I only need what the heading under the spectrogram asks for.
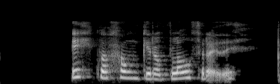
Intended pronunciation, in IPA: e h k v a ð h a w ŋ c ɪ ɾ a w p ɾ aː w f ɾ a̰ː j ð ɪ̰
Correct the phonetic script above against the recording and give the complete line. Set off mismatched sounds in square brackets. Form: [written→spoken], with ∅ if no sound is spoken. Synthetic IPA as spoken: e h k v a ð h a w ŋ c ɪ ɾ a w p [ɾ→l] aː w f ɾ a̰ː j ð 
